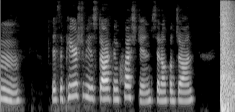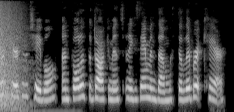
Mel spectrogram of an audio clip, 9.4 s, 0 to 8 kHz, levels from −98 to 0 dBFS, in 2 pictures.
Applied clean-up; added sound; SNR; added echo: classical method Wiener filter.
